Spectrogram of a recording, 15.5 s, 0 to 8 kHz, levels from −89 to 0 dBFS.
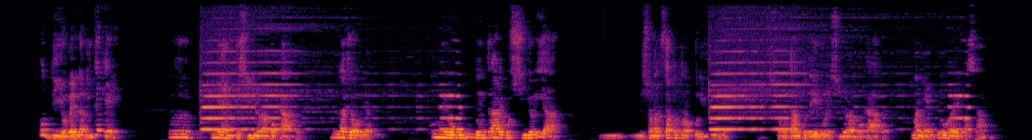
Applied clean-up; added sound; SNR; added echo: classical method WPE with log-MMSE.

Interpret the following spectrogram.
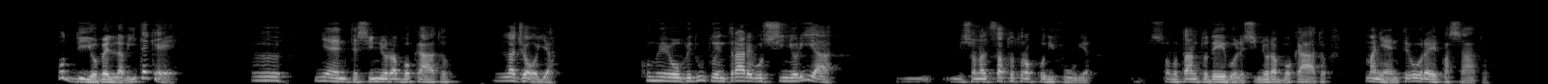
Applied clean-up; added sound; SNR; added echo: none; none; none; none.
